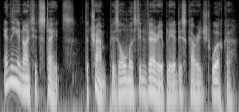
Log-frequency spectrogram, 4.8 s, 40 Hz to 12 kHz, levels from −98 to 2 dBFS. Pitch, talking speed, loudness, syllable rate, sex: 100 Hz, 150 wpm, -20 LUFS, 5.2 syllables/s, male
